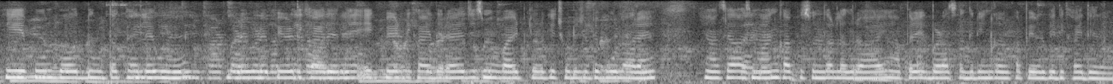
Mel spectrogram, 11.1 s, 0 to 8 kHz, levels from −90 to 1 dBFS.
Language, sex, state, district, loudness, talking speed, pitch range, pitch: Hindi, female, Bihar, Bhagalpur, -14 LUFS, 285 wpm, 215-230 Hz, 225 Hz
